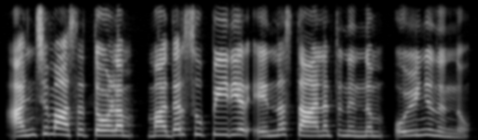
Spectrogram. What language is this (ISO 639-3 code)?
mal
